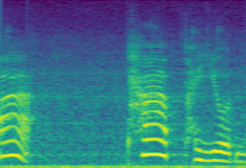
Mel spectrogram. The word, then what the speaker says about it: ภาพยนตร์: ว่า อะไร เออ ง อ่าน ว่า ภาพยนตร์ นะ คะ ตัว นี้ ก็ ไม่ ออก เสียง 2 ตัว ต่อ ต่อ รอ เรือ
